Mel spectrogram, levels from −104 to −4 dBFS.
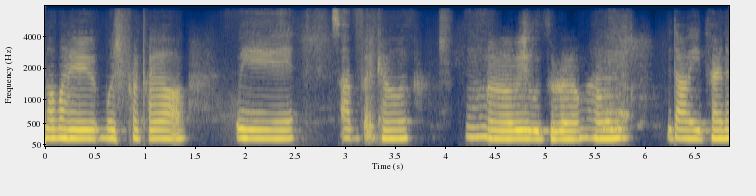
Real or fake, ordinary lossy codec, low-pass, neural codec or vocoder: fake; MP3, 64 kbps; 7.2 kHz; codec, 16 kHz, 0.5 kbps, X-Codec, HuBERT features, trained on balanced general audio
